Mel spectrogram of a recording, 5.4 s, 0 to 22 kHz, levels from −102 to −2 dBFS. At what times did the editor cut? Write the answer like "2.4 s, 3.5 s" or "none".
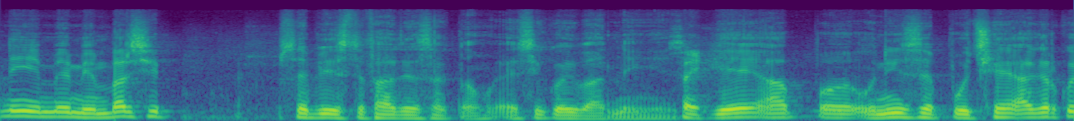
3.6 s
